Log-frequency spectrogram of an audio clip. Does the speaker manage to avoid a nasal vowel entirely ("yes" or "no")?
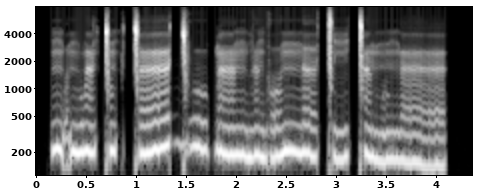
no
